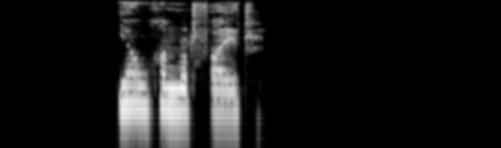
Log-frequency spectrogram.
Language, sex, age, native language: Icelandic, female, 20-29, Icelandic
